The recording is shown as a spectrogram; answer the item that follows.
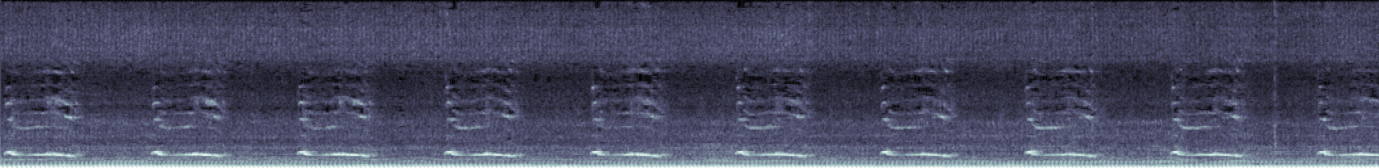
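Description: A small engine running steadily at low revs, with a short high squeaky chirp repeating at an even pace, roughly once a second.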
